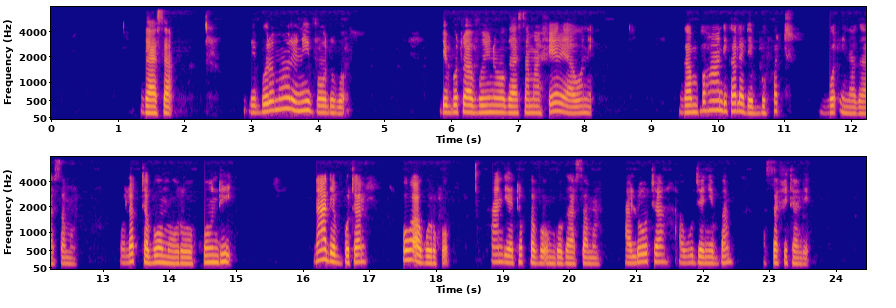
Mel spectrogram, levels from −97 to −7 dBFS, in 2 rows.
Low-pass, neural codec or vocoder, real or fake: 7.2 kHz; none; real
